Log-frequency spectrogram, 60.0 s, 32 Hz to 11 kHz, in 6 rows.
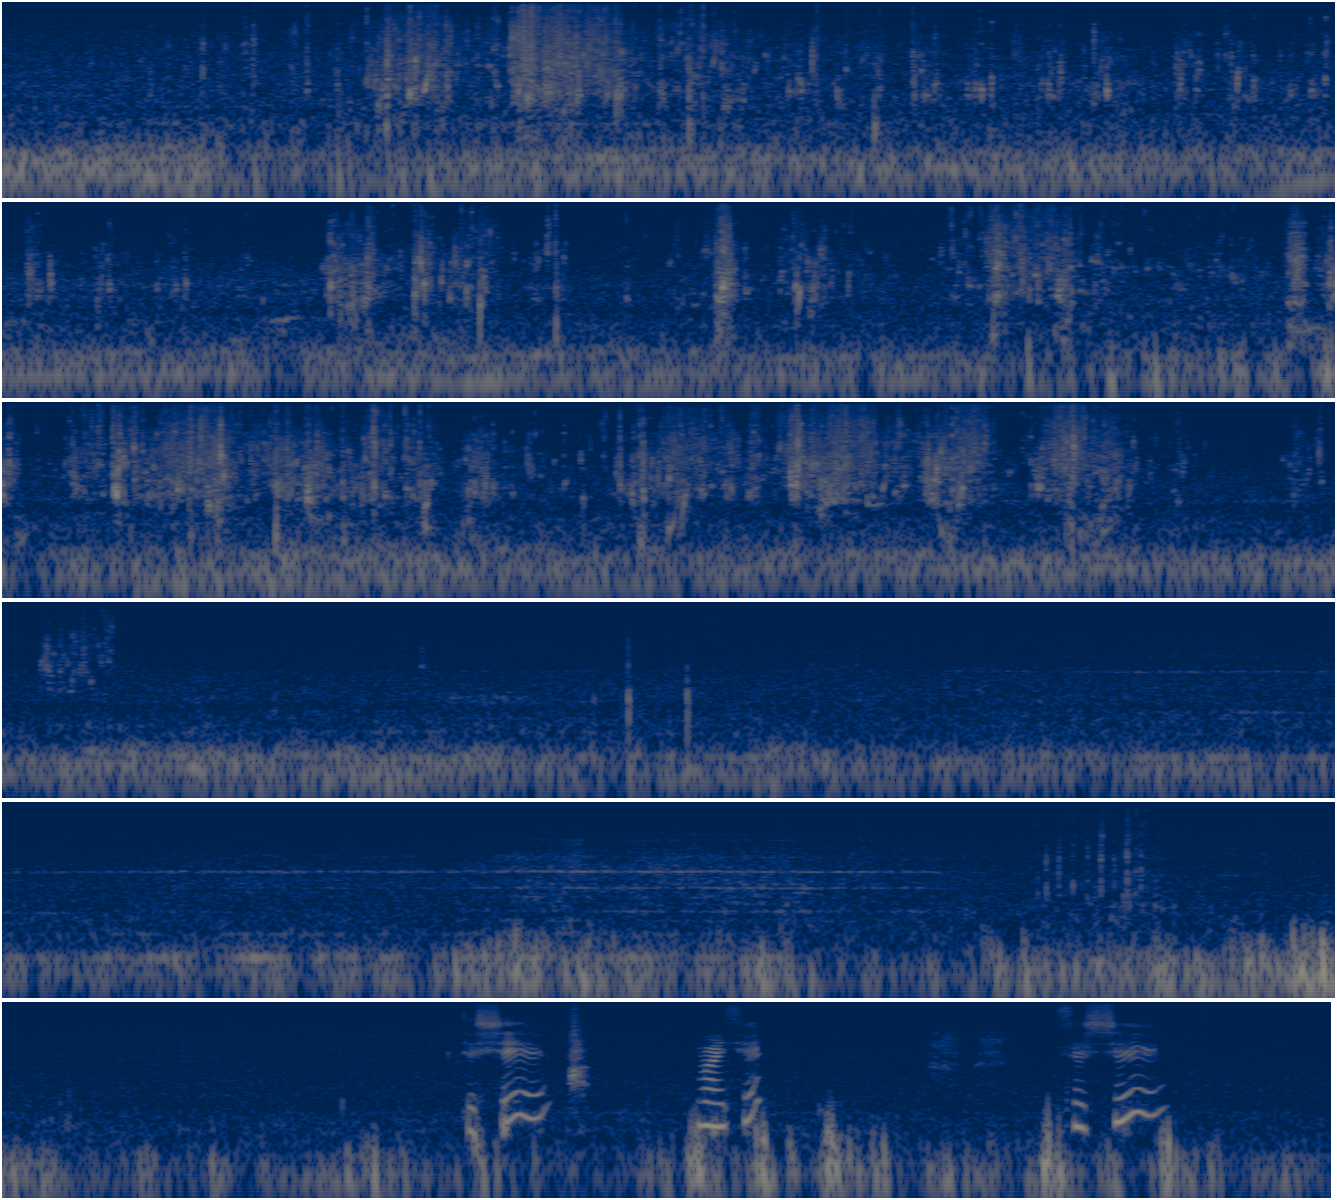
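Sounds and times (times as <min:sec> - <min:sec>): dog splashing in water: 0:01.4 - 0:11.5, 0:12.3 - 0:29.0, 0:29.6 - 0:31.0, 0:47.8 - 0:48.8.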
